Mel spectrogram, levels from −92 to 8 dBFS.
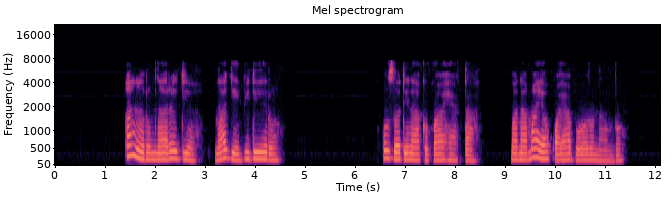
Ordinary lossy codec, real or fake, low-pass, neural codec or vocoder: none; fake; 7.2 kHz; vocoder, 22.05 kHz, 80 mel bands, HiFi-GAN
